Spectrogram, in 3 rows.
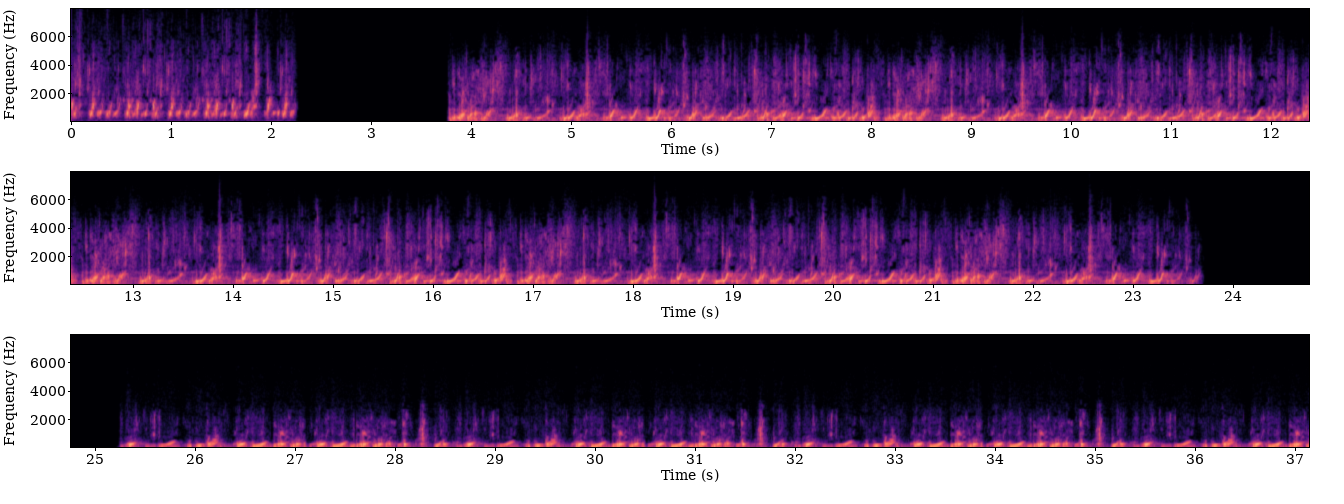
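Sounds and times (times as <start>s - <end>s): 
small cartoon water bubbles: 0.0s - 2.3s, 3.8s - 23.7s, 25.2s - 37.1s.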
